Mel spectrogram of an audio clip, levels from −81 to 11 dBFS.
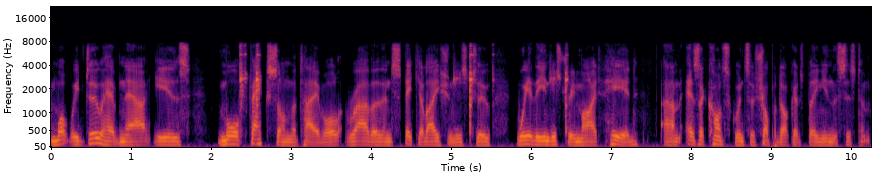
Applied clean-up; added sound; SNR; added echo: neural diffusion model UNIVERSE++.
